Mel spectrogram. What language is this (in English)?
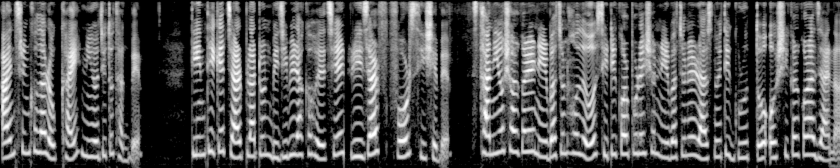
Bangla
